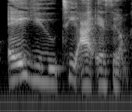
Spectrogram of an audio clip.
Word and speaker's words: autism: And just so we make sure, it's awe, like I'm in awe, not R, not artist, but awe, AUTISM.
